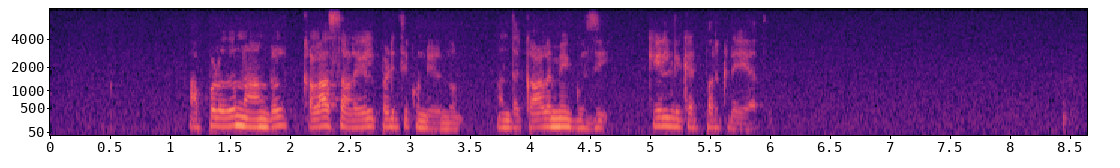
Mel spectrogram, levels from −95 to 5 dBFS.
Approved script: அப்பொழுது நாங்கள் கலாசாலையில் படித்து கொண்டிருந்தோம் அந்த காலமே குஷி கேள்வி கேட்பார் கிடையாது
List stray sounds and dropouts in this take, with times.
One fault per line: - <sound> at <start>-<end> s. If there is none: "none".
none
